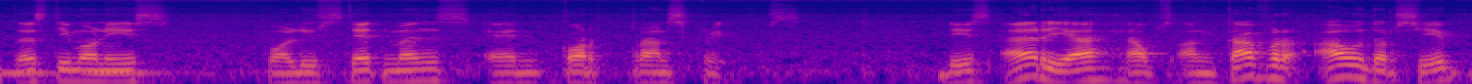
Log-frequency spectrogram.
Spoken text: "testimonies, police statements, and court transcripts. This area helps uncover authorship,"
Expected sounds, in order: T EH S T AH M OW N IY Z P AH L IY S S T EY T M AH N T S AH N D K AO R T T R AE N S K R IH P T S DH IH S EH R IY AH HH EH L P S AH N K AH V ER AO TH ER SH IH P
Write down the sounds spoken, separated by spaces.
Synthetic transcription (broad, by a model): T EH S T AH M OW N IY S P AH L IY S S T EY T M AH N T S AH N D K AO R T T R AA N S K R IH P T S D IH S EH R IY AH HH EH L P S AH N K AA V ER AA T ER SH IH P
